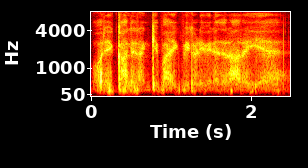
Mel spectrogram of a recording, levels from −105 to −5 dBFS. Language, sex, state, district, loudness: Hindi, male, Rajasthan, Jaipur, -22 LUFS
